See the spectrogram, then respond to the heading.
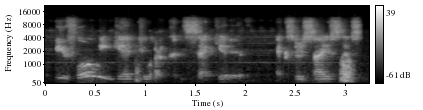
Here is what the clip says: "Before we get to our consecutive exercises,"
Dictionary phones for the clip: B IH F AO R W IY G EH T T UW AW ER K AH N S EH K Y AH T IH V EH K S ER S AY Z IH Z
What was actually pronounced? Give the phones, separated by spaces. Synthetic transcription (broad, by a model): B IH F AO R W IY G EH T T UW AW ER K AH N S EH K Y AH T IH V EH K S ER S AY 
